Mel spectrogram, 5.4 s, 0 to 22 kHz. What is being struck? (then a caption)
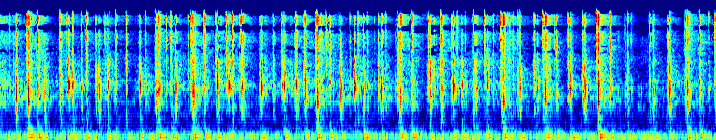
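Mechanical keyboard with plastic keycaps. Fingertips type steadily on a compact mechanical keyboard with white and pink plastic keycaps, producing a fast, continuous run of short, crisp clicks. Each keystroke is sharp and very brief, with a bright clatter centered around 2 kHz over a soft low thump.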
